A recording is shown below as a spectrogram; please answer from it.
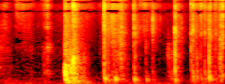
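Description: A hardcover book and its paper dust jacket being handled: short rustles and light knocks, with one louder rustle about two-thirds of a second in.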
